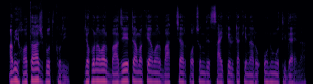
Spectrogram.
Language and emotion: Bengali, sad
